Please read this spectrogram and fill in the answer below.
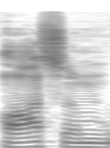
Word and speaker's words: Asim: multiple places, like the Awesome Richards, the tackle in the 5th round. What's his name? Awesome. It's not a C. ASIM, but it's pronounced awesome.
